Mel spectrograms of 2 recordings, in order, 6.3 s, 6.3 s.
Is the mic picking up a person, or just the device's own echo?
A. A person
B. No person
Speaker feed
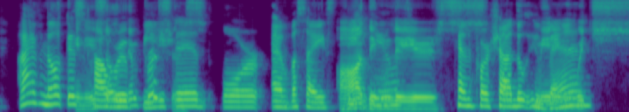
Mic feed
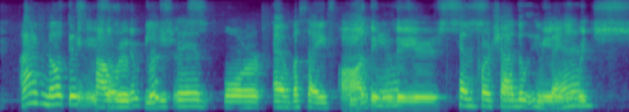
B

